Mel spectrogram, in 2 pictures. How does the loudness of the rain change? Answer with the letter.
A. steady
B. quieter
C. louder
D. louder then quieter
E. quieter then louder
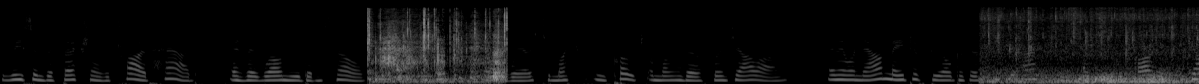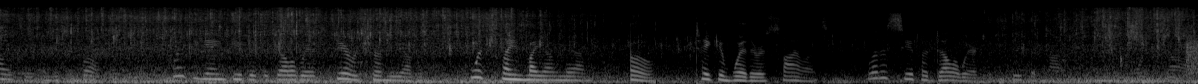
E.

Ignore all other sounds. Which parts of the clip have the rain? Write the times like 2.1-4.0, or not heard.
9.8-23.9.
